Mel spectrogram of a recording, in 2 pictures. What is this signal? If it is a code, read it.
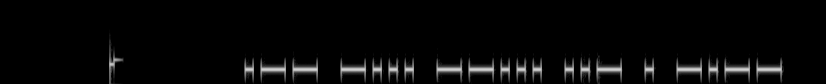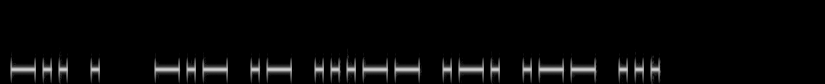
Morse code, heard as a keyed tone, about 15 wpm, 700 Hz. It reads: WB7UEY DE KA3RWS
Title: USA Callsign DE Callsign - 6 Characters - 15wpm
